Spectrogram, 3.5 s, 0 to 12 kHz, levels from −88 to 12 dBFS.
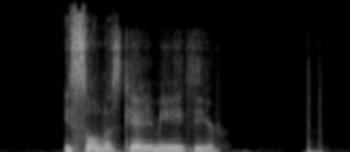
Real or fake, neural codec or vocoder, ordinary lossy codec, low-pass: fake; codec, 16 kHz in and 24 kHz out, 0.4 kbps, LongCat-Audio-Codec, fine tuned four codebook decoder; Opus, 24 kbps; 10.8 kHz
